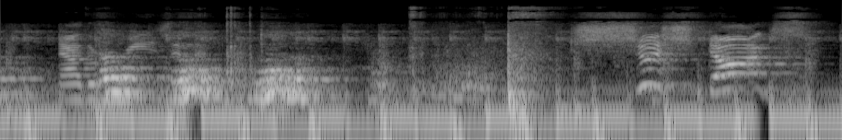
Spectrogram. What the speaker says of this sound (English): the dogs won't stop, and the dogs won't shut up.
